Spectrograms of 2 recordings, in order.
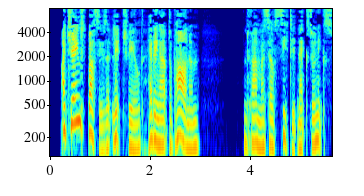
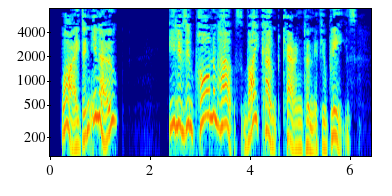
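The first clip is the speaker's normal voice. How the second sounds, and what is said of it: Put-on posh accent. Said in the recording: “putting on a posh accent”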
